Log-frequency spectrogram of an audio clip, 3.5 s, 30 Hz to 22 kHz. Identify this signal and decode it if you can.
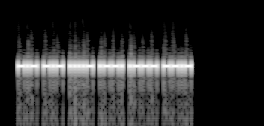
Morse code, heard as a keyed tone, about 41 wpm, 700 Hz. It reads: KK4PJQ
